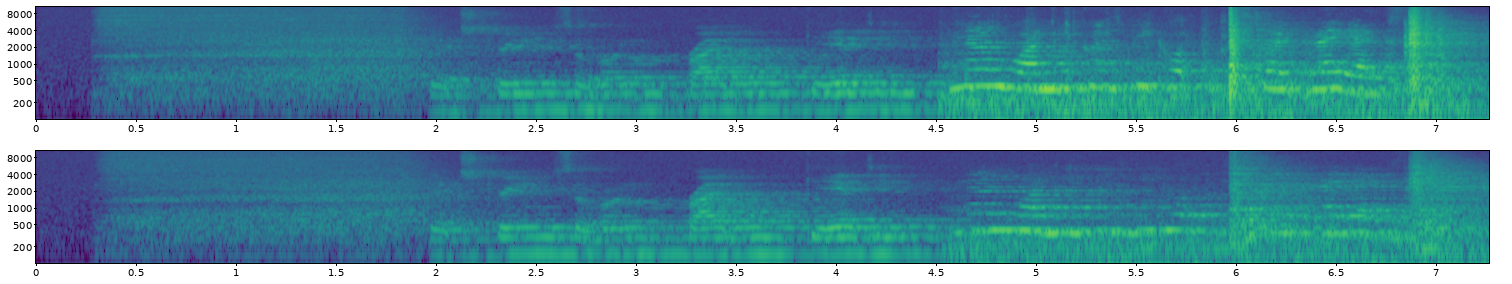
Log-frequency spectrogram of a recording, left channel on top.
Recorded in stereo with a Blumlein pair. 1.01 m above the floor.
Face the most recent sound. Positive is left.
turn(degrees=50)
